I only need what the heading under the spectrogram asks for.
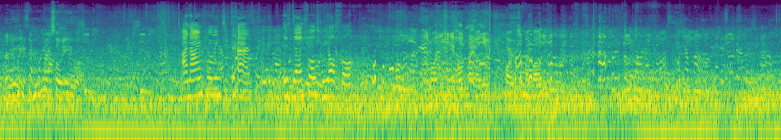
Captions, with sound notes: everybody is holding you up and I'm holding on to dad, if dad falls we all fall [laughing] can you hold my other part of my body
